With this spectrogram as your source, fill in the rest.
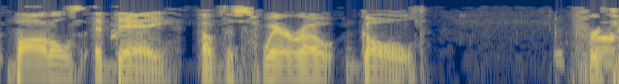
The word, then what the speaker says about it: Suero: It's called the Suero Cleanse. You spell that S-U-E-R-O.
